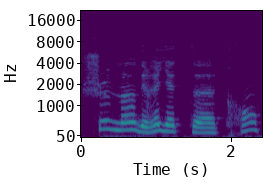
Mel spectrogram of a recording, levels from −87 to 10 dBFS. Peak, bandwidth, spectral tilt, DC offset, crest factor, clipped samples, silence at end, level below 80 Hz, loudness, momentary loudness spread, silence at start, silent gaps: -32 dBFS; 15.5 kHz; -6.5 dB/octave; under 0.1%; 14 dB; under 0.1%; 0.05 s; -82 dBFS; -46 LUFS; 10 LU; 0.05 s; none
